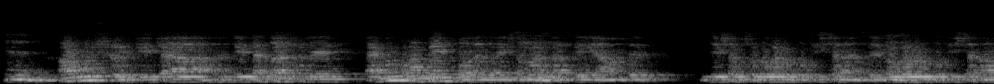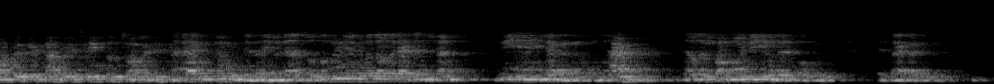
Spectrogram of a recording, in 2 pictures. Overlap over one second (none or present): none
